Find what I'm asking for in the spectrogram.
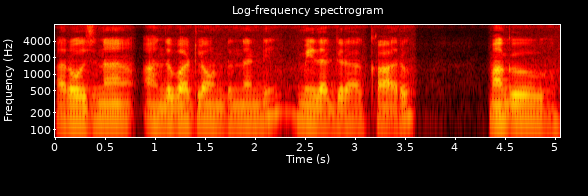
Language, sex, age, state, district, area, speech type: Telugu, male, 18-30, Andhra Pradesh, West Godavari, rural, spontaneous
